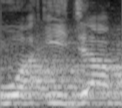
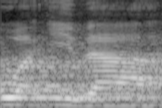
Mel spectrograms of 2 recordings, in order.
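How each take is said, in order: First: The middle consonant is a z sound. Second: The middle consonant is a soft th sound. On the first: The speaker calls it wrong. "এই যে ওয়া ইজা পড়লো বাংলা উচ্চারণ" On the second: The speaker calls it right. "জিব্বার আগা দাঁতের আগায় লাগে, এটা হবে ওয়া ইদা"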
